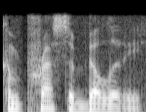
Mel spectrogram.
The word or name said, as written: compressibility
